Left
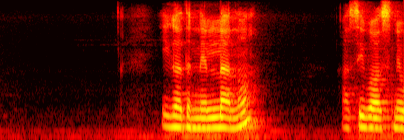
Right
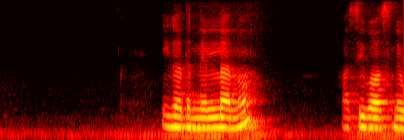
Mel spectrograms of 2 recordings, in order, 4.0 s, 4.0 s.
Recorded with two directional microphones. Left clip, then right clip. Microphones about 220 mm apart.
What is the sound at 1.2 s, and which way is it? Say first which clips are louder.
A woman's voice: left 8 dB; 15° left (ahead or behind).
